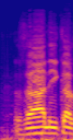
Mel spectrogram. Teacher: عنہ، صرف ہا بچے گا تو عنہ پڑھیں گے. ذالک، ذال کے اوپر کھڑا زبر ہے، تھوڑا سا کھینچ کر پڑھیں گے. لام زیر لی، کاف زبر کر، لام زیر لی، یہ حرکات میں سے ہیں، جلدی سے ادا کریں گے.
